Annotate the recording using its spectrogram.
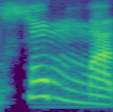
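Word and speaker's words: ثُمَّ: Maka mim bertasdid atau nun bertasdid ketika melafalkannya didengungkan membacanya. Summa, jangan langsung summa tapi summa didengungkan. Summa.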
